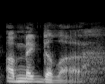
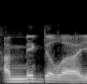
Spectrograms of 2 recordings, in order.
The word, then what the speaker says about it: Amygdala: Is it – how do you say it? Amalga? What do you say? – Amygdala. – Amygdala, yeah. Amygdala.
